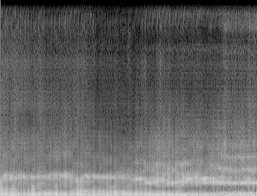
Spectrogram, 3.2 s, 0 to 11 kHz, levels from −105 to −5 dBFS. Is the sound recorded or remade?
remade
